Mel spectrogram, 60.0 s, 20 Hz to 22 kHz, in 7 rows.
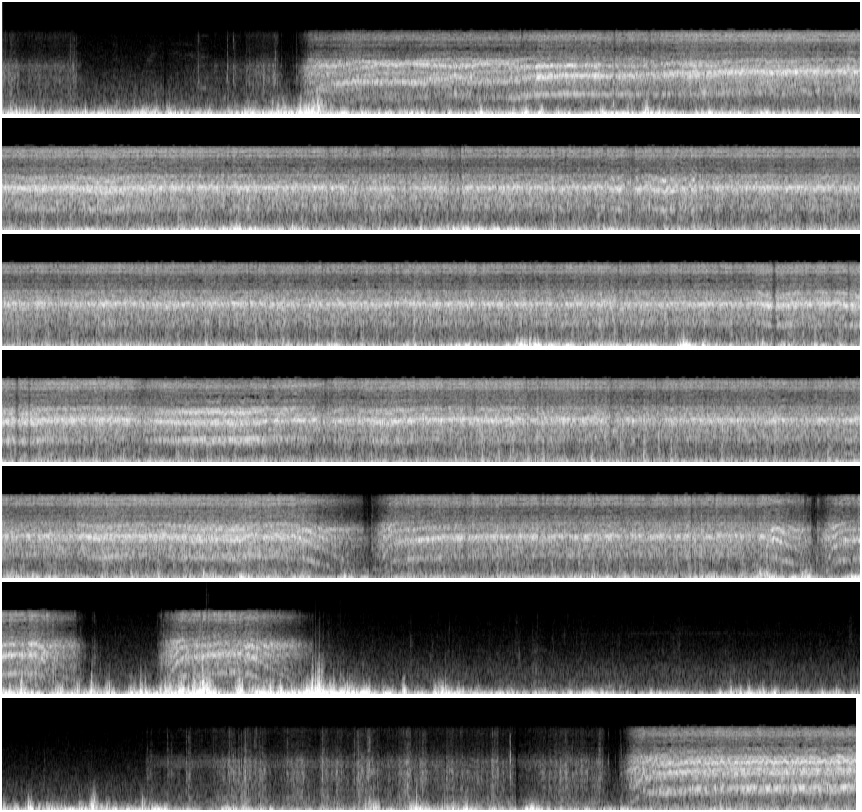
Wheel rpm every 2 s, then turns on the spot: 10, 70, 170, 210, 230, 230, 230, 230, 230, 230, 230, 230, 230, 220, 220, 230, 240, 230, 180, 180, 220, 90, 80, 0, 0, 0, 0, 20, 30, 180.
0-2 54-56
